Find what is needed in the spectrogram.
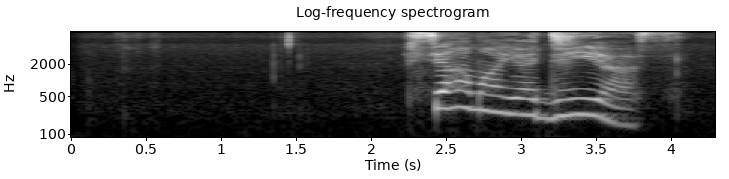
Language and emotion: Russian, positive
